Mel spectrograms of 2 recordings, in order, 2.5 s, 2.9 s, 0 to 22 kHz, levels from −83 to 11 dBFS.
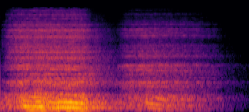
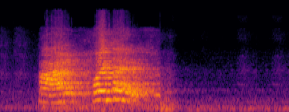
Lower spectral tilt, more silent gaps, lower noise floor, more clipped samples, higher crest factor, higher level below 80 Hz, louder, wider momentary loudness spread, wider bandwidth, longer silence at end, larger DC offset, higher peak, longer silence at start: first, -6 dB/octave vs -3.5 dB/octave; neither; about the same, -45 dBFS vs -42 dBFS; neither; about the same, 16 dB vs 14 dB; first, -30 dBFS vs -42 dBFS; second, -16 LUFS vs -10 LUFS; first, 19 LU vs 13 LU; about the same, 16.5 kHz vs 16 kHz; second, 0.45 s vs 1.15 s; neither; about the same, 0 dBFS vs 0 dBFS; second, 0 s vs 0.4 s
